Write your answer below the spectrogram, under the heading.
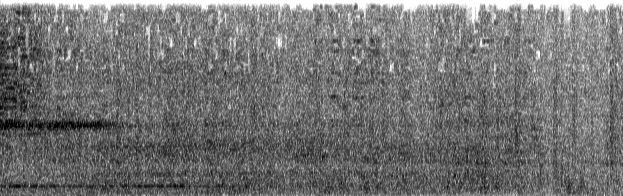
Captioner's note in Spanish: Ruido del tren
